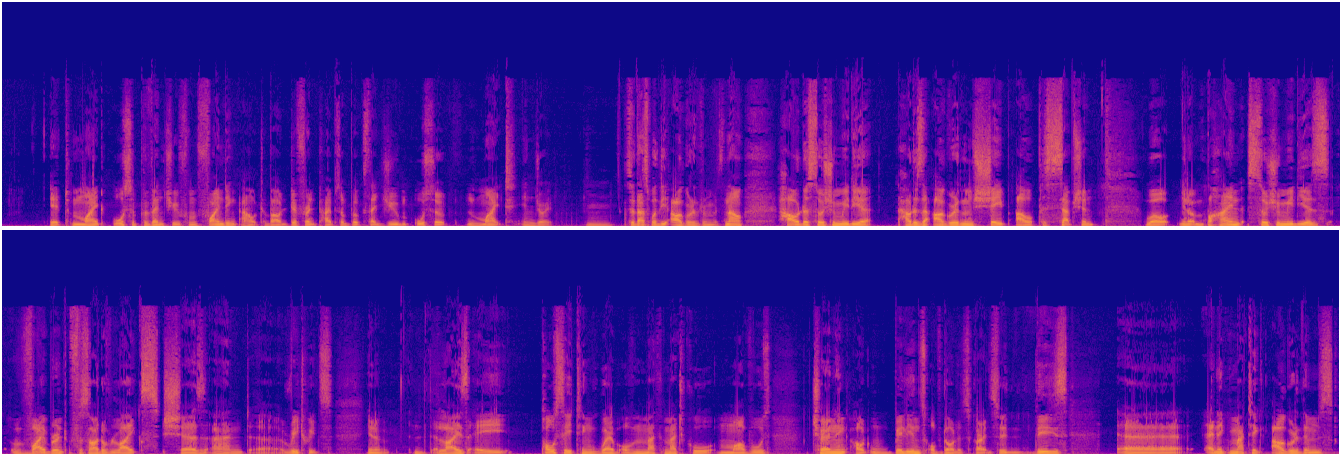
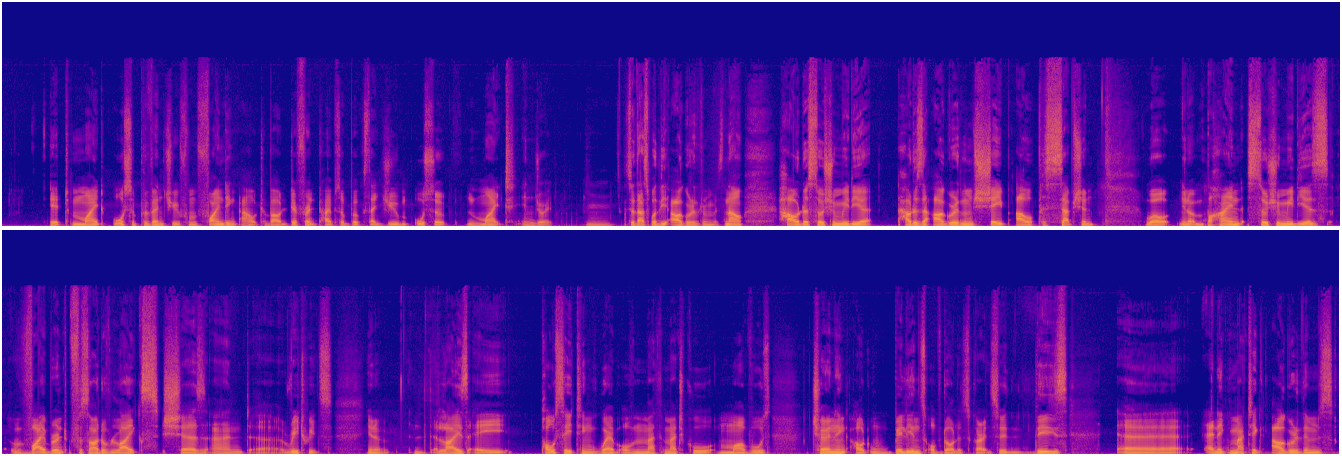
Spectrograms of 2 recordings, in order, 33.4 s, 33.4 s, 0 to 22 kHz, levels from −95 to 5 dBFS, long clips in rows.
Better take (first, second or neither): second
